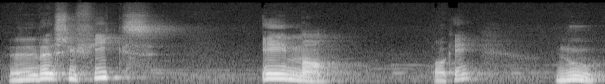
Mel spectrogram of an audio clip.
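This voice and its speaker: A man teaching a French grammar lesson slowly, spelling words out letter by letter and checking in with "ok". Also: mid-range voice, a little mellow. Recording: echoey room with long reverb.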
